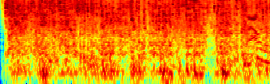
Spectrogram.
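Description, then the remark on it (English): Loud, continuous rummaging through a cluttered junk drawer, with dense clattering and scraping of small hard objects for about four seconds and no voices. “It is a little loud in the junk drawer.”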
